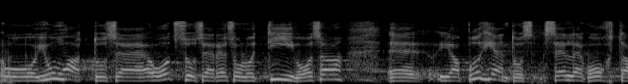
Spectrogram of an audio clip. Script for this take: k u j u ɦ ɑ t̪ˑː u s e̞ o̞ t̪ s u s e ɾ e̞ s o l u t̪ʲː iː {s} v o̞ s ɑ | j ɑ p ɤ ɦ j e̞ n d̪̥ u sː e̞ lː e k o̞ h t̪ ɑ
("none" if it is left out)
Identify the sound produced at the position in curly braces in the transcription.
none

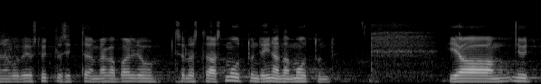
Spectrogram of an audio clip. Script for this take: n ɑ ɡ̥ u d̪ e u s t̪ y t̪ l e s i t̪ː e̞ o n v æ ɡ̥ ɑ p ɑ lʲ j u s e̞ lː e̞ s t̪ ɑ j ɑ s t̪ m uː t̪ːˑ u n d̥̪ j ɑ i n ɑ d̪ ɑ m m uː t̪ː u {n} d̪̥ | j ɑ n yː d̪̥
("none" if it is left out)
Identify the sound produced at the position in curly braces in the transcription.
n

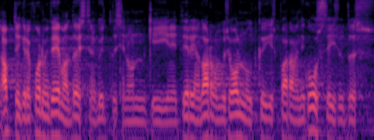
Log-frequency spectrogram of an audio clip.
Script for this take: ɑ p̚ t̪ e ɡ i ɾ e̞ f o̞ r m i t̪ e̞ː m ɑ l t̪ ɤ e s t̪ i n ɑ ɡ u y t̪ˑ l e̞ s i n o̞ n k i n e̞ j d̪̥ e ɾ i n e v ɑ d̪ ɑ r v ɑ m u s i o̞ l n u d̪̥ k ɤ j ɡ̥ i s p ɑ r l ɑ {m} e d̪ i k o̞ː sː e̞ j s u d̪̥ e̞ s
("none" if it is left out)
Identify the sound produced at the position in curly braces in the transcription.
m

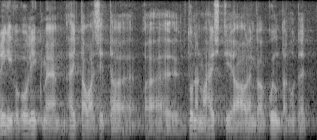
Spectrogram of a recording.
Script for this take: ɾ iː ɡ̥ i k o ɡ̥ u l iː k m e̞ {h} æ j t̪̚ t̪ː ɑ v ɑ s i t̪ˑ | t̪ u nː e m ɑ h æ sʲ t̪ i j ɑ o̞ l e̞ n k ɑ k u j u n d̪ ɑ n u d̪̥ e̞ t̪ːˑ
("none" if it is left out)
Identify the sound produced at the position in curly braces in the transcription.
h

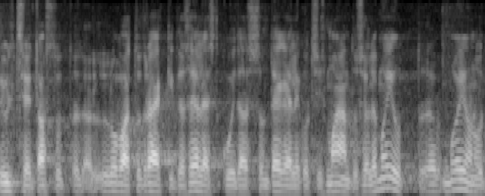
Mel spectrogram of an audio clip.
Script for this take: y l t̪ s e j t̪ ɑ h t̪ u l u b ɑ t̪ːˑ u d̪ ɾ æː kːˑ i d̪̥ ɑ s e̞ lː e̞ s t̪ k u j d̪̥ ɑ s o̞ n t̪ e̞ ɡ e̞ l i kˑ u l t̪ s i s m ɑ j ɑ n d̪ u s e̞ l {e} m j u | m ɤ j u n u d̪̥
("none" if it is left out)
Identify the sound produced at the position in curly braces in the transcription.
e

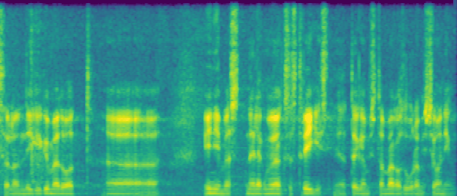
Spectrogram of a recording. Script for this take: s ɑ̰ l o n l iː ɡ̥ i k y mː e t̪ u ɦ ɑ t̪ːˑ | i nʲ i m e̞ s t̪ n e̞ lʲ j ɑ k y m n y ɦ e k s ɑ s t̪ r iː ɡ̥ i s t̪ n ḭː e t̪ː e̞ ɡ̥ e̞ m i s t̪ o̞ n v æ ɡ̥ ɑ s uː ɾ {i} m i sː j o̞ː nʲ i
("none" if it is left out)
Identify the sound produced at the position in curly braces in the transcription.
e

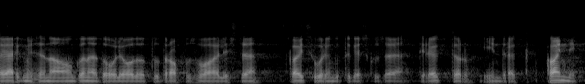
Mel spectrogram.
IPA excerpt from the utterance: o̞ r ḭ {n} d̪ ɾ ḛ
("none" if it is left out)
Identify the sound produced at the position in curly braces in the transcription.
n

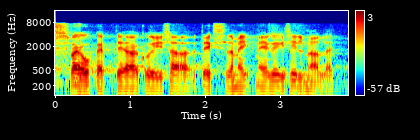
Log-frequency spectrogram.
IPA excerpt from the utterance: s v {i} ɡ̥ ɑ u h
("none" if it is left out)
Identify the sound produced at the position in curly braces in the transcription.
æ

